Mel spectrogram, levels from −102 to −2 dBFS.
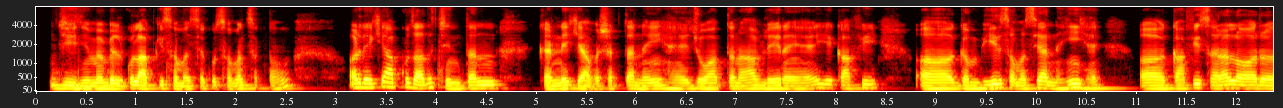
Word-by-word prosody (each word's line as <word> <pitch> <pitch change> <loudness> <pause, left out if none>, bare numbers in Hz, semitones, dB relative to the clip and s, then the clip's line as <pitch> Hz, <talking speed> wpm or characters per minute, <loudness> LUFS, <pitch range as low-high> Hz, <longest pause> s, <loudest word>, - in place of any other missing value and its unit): जी, 110 -1 0
जी। 100 0 +2
मैं 100 +1 +2
बिल्कुल 105 +3 +3
आपकी 105 +2 +1
समस्या 100 -3 -2
को 115 - -6
समझ 105 0 -3
सकता 110 -2 -11
हूँ। 105 -1 -6 0.6
और 150 - +3
देखिए 145 +4 +3
आपको 155 0 0
ज़्यादा 135 +1 +3
चिंतन 115 +4 +1 0.4
करने 100 +2 +2
की 110 -3 0
आवश्यकता 95 +3 -1
नहीं 105 +1 0
है। 100 -1 -1
जो 105 +1 0
आप 105 0 -1
तनाव 100 +2 0
ले 105 +1 +2
रहे 100 -1 0
हैं, 100 +3 -3
ये 130 0 -1
काफ़ी 110 +4 -3 0.5
अ, - - +3 0.4
गंभीर 110 +5 +2
समस्या 105 0 0
नहीं 110 +6 +2
है। 110 -2 -3
अ, 110 - -10 0.7
काफ़ी 105 +5 0
सरल 125 +1 +2
और 115 -1 +2
105 Hz, 180 wpm, -25 LUFS, 100-115 Hz, 0.7 s, बिल्कुल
